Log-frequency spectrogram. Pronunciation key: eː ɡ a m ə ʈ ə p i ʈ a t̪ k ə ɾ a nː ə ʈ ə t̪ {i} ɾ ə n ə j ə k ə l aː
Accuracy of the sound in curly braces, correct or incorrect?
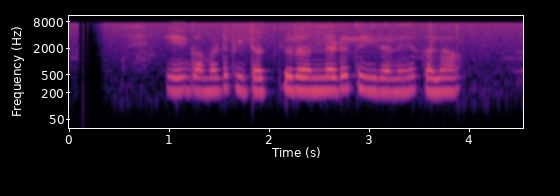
incorrect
